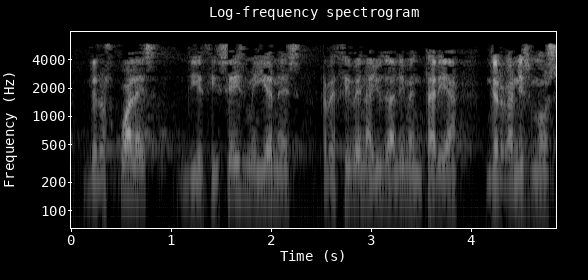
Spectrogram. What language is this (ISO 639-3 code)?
spa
